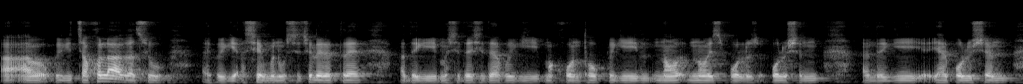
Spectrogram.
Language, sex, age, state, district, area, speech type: Manipuri, male, 30-45, Manipur, Thoubal, rural, spontaneous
